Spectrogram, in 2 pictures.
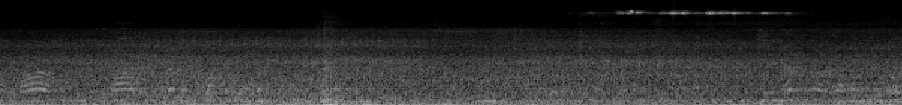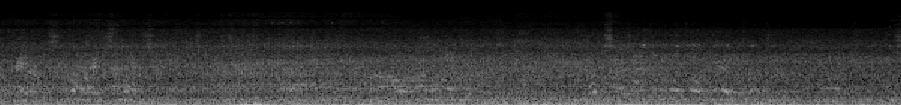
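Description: City street traffic: passing cars make a steady low rumble.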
